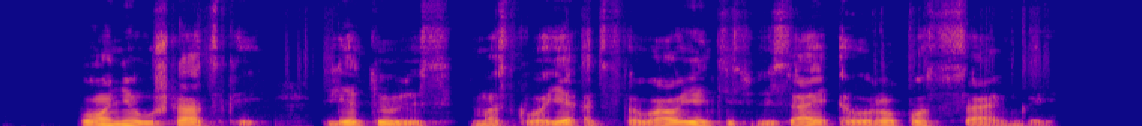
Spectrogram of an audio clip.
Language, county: Lithuanian, Vilnius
